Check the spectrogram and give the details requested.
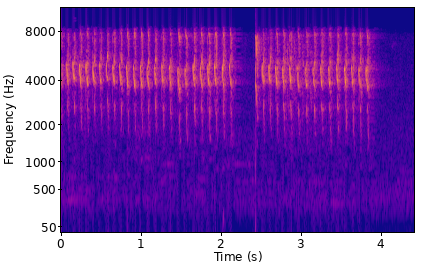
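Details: A cililin bird, recorded as a lure and training call, gives two fast, high trills of sharp chipping notes at about ten per second. The first lasts about two seconds and the second is slightly shorter, separated by a brief click.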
